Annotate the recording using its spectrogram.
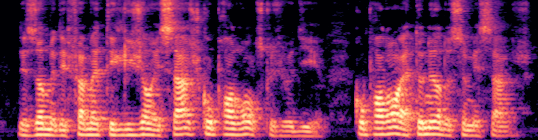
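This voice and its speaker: A man talks with fairly even intonation. Audible room echo surrounds his voice. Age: 60s. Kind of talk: video monologue, sermon-like commentary.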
